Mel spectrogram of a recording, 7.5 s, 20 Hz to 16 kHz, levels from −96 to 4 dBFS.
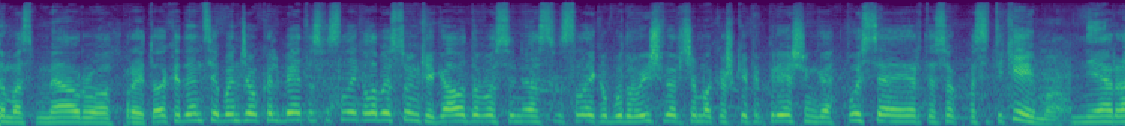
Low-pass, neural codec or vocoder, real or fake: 14.4 kHz; vocoder, 44.1 kHz, 128 mel bands, Pupu-Vocoder; fake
